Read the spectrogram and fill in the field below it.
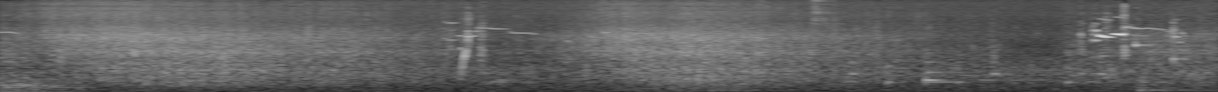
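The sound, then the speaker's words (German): Ocean surf rolls in and washes out in two broad swells, a steady hiss of breaking waves at moderate volume, with a few faint creaks and chirps scattered on top. “Ein wenig Brandung bitte.”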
